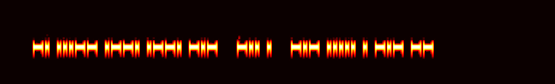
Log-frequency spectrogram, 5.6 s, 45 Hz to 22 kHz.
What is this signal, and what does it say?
Morse code, heard as a keyed tone, about 37 wpm, 700 Hz. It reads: N3PPK DE K5EKM
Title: USA Callsign DE Callsign - 5 Characters - 40wpm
